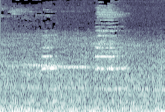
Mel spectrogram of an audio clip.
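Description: Street traffic noise, with a thin, high squeal lasting about a second in the second half, typical of vehicle brakes as traffic slows.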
